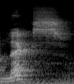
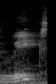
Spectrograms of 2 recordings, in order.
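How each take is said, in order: First: The vowel is short, like in lick. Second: The vowel is long, like in leak. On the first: "is called uh, Lix" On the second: "I like to pronounce it Leaks"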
